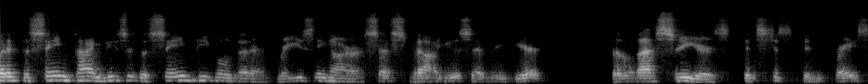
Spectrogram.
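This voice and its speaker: A man speaks at a fairly high pitch with vocal fry. His pace is moderate and his intonation fairly even. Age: 70s. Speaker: resident giving public testimony. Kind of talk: public comment at community meeting.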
